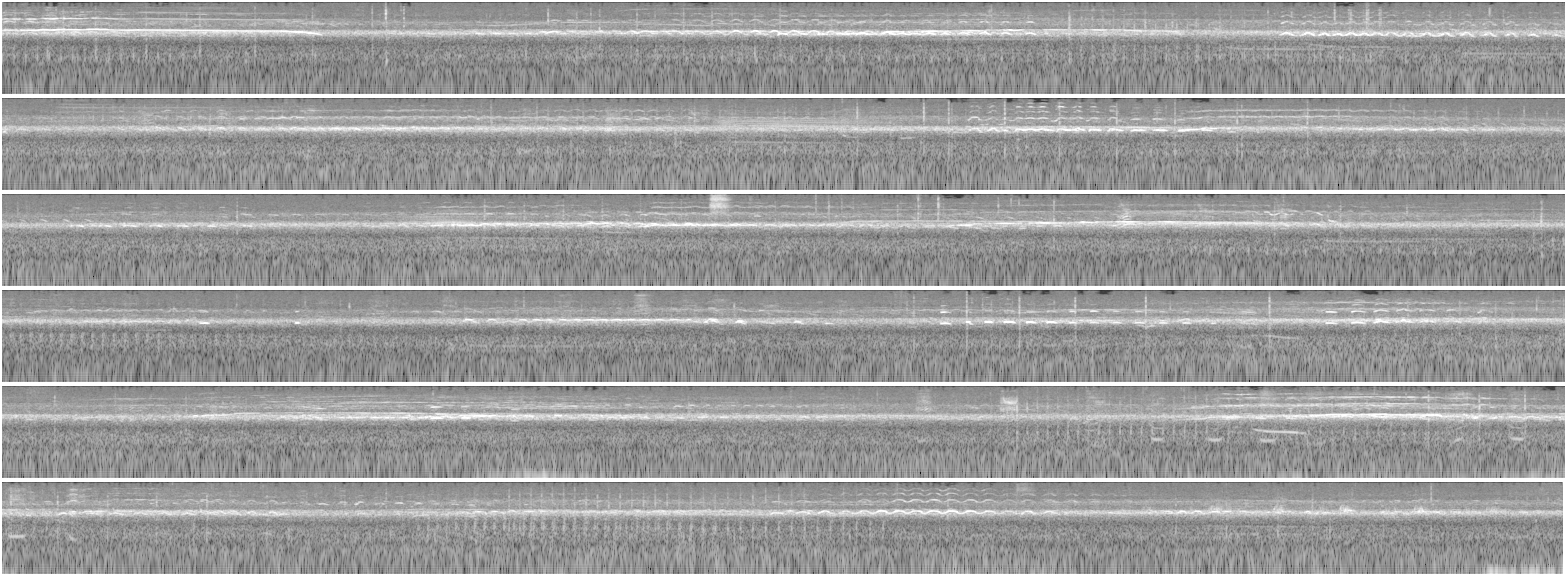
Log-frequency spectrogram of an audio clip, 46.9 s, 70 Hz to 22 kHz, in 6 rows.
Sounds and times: laysan calls 22.2 - 46.2

